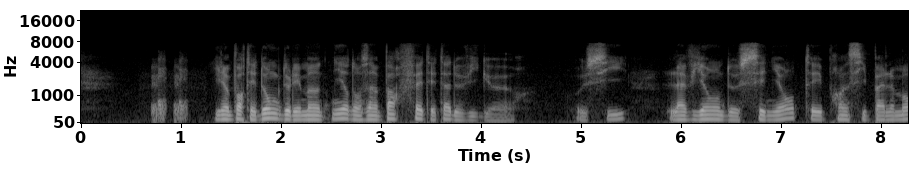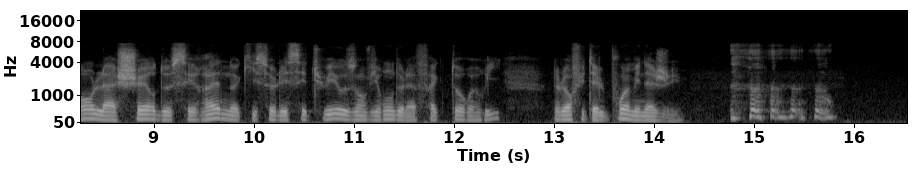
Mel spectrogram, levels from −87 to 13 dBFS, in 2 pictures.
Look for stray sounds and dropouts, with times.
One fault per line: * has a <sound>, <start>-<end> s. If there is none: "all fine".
* has a laugh, 0.7-1.1 s
* has a laugh, 14.8-15.9 s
